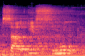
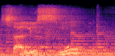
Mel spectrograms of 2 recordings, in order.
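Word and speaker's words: الاسم: Nah, di situ pada kata balismu, maka dibacanya tidak boleh bal ismu melainkan balismu.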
